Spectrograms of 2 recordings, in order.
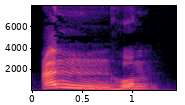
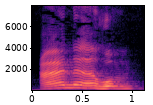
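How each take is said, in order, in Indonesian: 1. Bunyi n ditahan dan dipanjangkan sebelum lanjut. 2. Bunyi n memantul dengan tambahan vokal setelahnya. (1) "Tidak tertahan" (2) "tidak memantul, tak boleh"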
